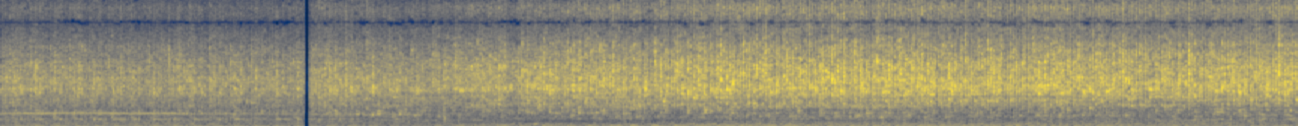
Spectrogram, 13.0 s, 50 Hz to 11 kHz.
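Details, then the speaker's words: Chevy 1500 OBS truck swapped from 4.3 V6 to 350 V8, ECM from a running 1992 350: sharp start then steady even V8 idle, no misses or knocks; sounds healthy, not yet driven. "So this thing will fire up. We haven't even drove it yet, but we have started it, so I do know that ECM is good for it now. Sounds good."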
